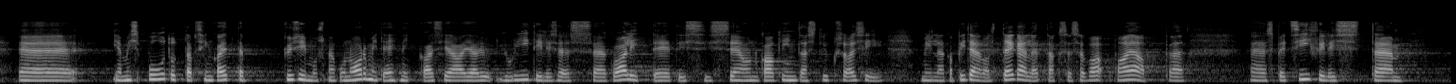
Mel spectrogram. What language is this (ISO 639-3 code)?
est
